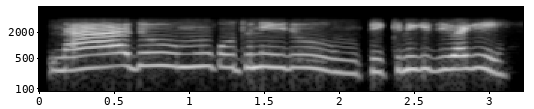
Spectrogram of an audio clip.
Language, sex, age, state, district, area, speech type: Odia, female, 45-60, Odisha, Angul, rural, conversation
